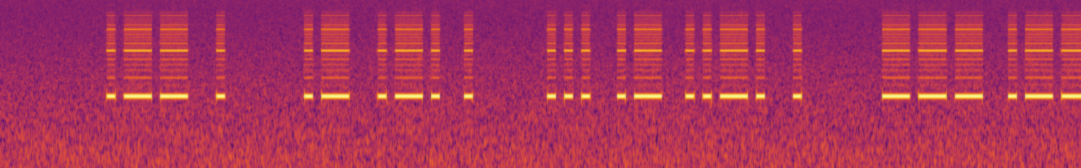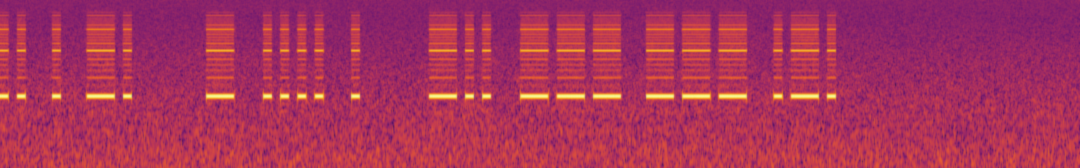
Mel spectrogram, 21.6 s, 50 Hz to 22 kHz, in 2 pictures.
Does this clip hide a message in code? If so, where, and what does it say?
Yes: Morse code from 1.0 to 19.2 s, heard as a high beeper, hand-sent with a paddle, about 14 wpm, 2150 Hz. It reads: WE ARE SAFE OPEN THE DOOR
